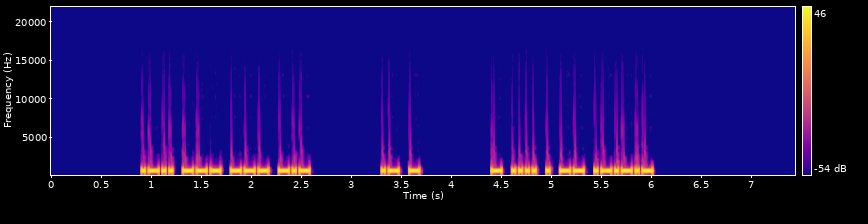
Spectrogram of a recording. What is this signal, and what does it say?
Morse code, heard as a keyed tone, about 34 wpm, 700 Hz. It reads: LOOK AT THEM.
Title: 3x Word-Spacing - Sentences from Top 100 Words - 35wpm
